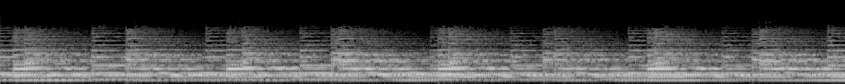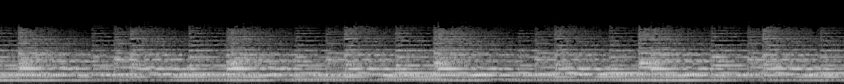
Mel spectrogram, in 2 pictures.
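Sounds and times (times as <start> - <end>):
bells ringing in Sauris: 0.0 - 16.8.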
